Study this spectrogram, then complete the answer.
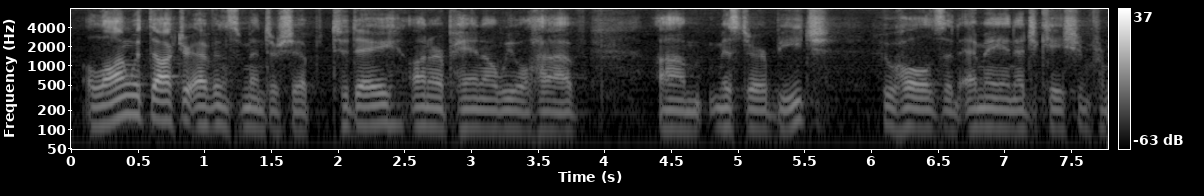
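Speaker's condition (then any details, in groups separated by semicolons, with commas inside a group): No condition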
